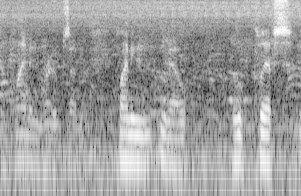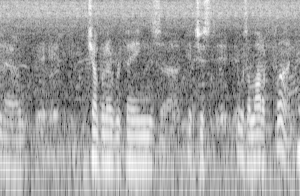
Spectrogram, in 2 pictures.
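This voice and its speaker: A man's medium-pitched, monotone voice amid noticeable background noise and audible room echo. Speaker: travel vlogger. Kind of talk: casual vlog monologue. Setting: outdoors at a festival. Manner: hesitant with fillers.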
